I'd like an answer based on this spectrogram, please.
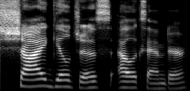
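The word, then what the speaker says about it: Shai Gilgeous-Alexander: the last few years, let's get the pronunciation right immediately. It is Shai Gilgis Alexander.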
